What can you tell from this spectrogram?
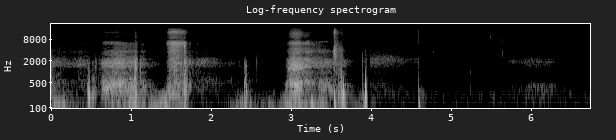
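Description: A hiker's heavy breathing close to the microphone: a few loud breaths in the first four seconds, then only faint breaths.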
